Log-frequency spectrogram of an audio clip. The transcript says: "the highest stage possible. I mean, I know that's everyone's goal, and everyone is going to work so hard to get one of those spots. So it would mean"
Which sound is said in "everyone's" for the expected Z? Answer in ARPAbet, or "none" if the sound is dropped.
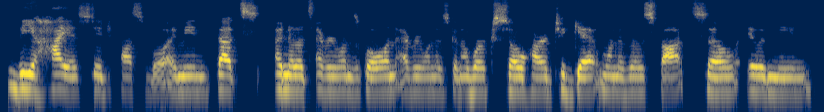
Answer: Z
